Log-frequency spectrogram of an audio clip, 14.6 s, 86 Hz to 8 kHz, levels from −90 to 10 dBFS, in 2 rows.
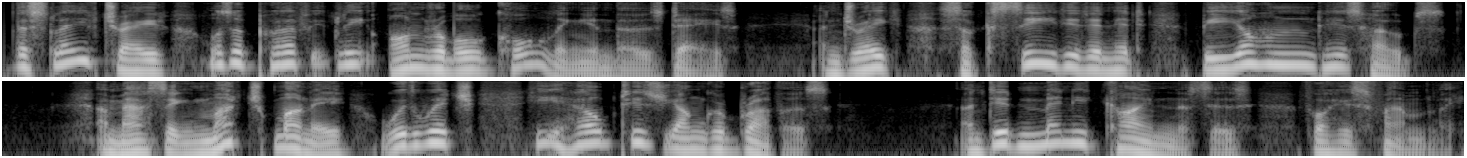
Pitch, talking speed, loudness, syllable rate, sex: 135 Hz, 150 wpm, -21 LUFS, 5.1 syllables/s, male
